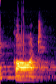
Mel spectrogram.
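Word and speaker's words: caught: है, एक वावेल है, तो यहां भी हम GH का हम प्रोनाउंसिएट नहीं करेंगे, इसे क्या बोलेंगे, कॉट।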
